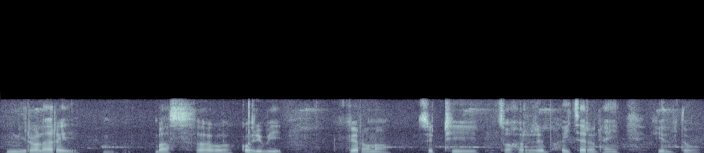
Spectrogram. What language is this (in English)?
Odia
